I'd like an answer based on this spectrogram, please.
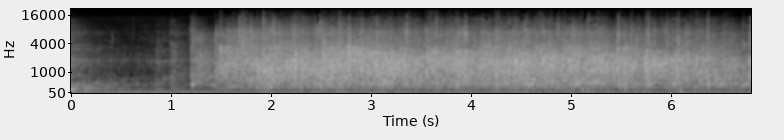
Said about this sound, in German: Ihr wisst, wann ihr klatschen müsst.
